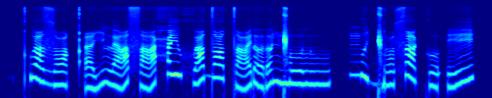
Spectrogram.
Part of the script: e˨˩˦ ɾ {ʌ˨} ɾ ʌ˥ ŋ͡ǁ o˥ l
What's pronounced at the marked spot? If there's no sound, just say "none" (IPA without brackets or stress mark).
ʌ˨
